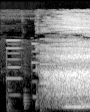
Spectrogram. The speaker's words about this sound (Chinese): 小熊的哈欠又飞走了，飞到哪儿去了呢？哈啊！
